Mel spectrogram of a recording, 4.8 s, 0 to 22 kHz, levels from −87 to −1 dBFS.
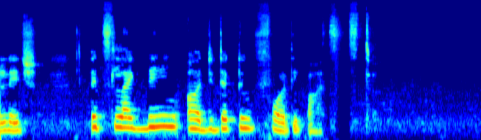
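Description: At 3.23 s a packet arrived late and the jitter buffer ran dry, so the receiver stretched the last speech sound for about 56 ms until it came. This short stall from a late packet holds one sound too long with a faint buzz or dip, then resumes with nothing lost.

From 3.35 to 3.51 s a call audio freeze follows, likely caused by packets held up in transit emptying the buffer again. The last sound carries on as a fading buzz or hiss, 144 ms of fill in all, ending in about 50 ms of silence, before speech picks up exactly where it stopped.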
